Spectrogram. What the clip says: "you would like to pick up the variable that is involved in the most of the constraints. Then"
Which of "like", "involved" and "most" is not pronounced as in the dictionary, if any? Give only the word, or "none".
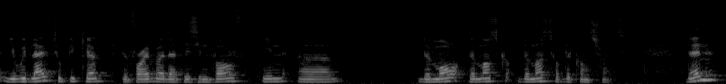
none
